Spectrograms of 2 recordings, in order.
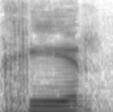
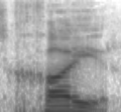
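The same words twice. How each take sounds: First: "khair" with a flattened "kheh-r" vowel; smooth khair into one thin e sound; colloquial khair. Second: "khayr" with heavy kh and an open "ai" glide; correct khayr. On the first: Teacher shows the everyday form to avoid, flattened vowel. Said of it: "not khair". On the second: Teacher gives the correct pronunciation, full diphthong. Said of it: "actual correct pronunciation is". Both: Shown as a demonstration.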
